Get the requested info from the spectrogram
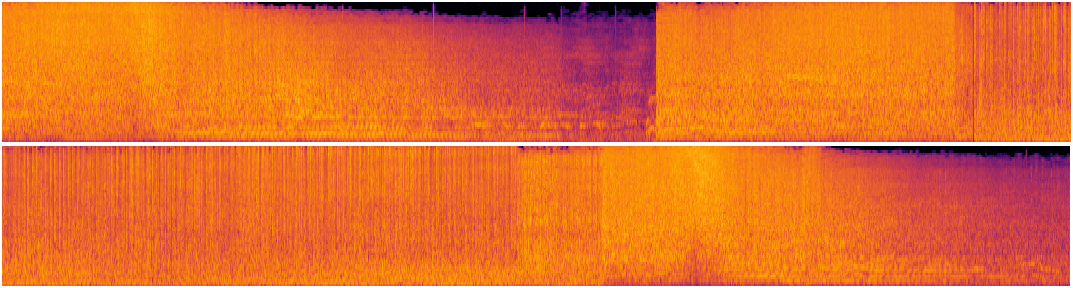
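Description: Supercharged nitro-burning AA/FC funny car engines running at high revs on the drag strip. The engine note fades over the first several seconds and cuts back in abruptly about ten seconds in as a dense, loud roar. A strong pitched engine note returns near the end.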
